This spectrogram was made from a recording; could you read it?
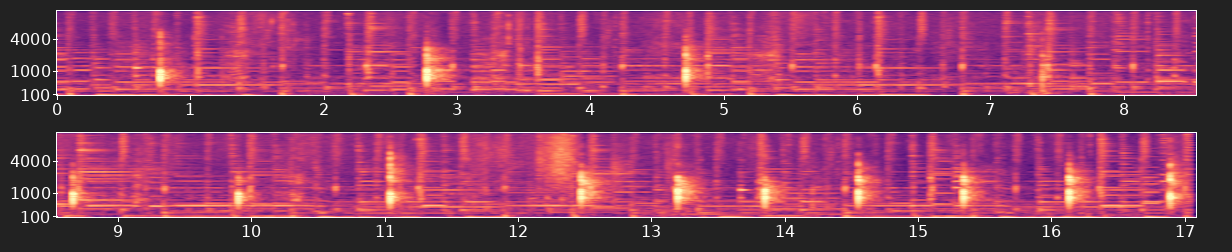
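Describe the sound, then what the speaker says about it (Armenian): A knife cuts boiled potatoes into cubes on a board, repeated sharp taps at an uneven pace that come faster toward the end, close and fairly quiet over a low background hum. "նախապես խաշել եմ կարտոֆիլ, գազար, կտրատում ենք խորանարդիկների։"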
